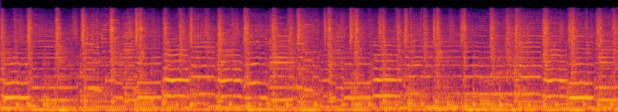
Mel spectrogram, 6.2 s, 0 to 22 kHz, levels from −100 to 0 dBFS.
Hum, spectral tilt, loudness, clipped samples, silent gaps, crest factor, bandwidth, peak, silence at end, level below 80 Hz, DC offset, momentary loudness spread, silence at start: none; -4 dB/octave; -20 LUFS; under 0.1%; none; 16 dB; 16.5 kHz; -4 dBFS; 0 s; -46 dBFS; under 0.1%; 3 LU; 0 s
